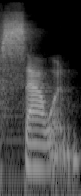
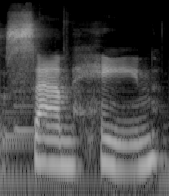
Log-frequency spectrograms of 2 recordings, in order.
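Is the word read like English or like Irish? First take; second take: Irish; English. First: The word is pronounced the Irish way. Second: The word is pronounced as if it were English. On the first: The speaker calls it right. "It's an Irish word, so that's why we don't say it like it's in English" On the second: The speaker calls it wrong. "commonly mispronounced in T V shows as"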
